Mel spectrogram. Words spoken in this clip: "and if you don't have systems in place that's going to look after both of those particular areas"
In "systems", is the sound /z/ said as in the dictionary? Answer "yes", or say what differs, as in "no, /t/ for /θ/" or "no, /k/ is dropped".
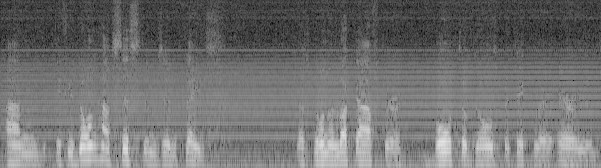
yes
